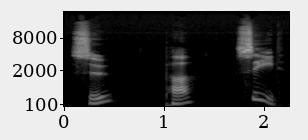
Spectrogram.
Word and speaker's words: supersede: TV today's word is supersede it's pronounced Su seed and it is spelled s u p e r s e d e think Super and then seed suped means to take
